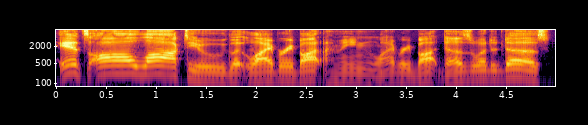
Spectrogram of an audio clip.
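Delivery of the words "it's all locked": loud, high, drawn-out dismay; wailed protest. Acted. Player finding the window now locked, wailed protest. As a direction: wail it, stretching the words slowly.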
